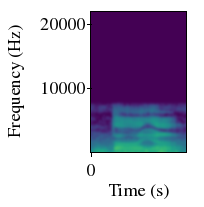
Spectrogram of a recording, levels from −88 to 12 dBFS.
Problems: constant background noise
